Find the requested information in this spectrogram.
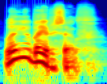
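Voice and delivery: high, lilting Eastern European waiter voice, concerned; a Balkan waiter fussing over a lonely diner; vague European accent. Retold or imitated. Waiter asking a solo diner, in a high Eastern European accent. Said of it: "I was trying to do a vague European accent".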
